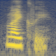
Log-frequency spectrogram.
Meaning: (adjective) 1. Probable; having a greater-than-even chance of occurring 2. Reasonably to be expected; apparently destined, probable
- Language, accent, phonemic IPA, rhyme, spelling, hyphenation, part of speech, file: English, US, /ˈlaɪkli/, -aɪkli, likely, like‧ly, adjective / noun / adverb, En-us-likely.ogg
